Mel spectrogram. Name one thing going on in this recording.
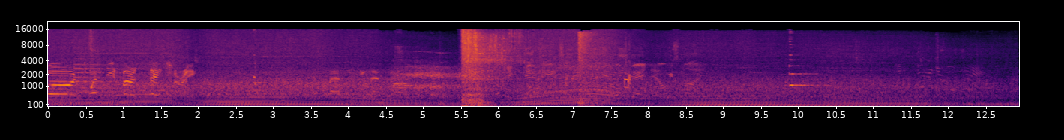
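A car engine hums and revs as a car drives along a street.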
